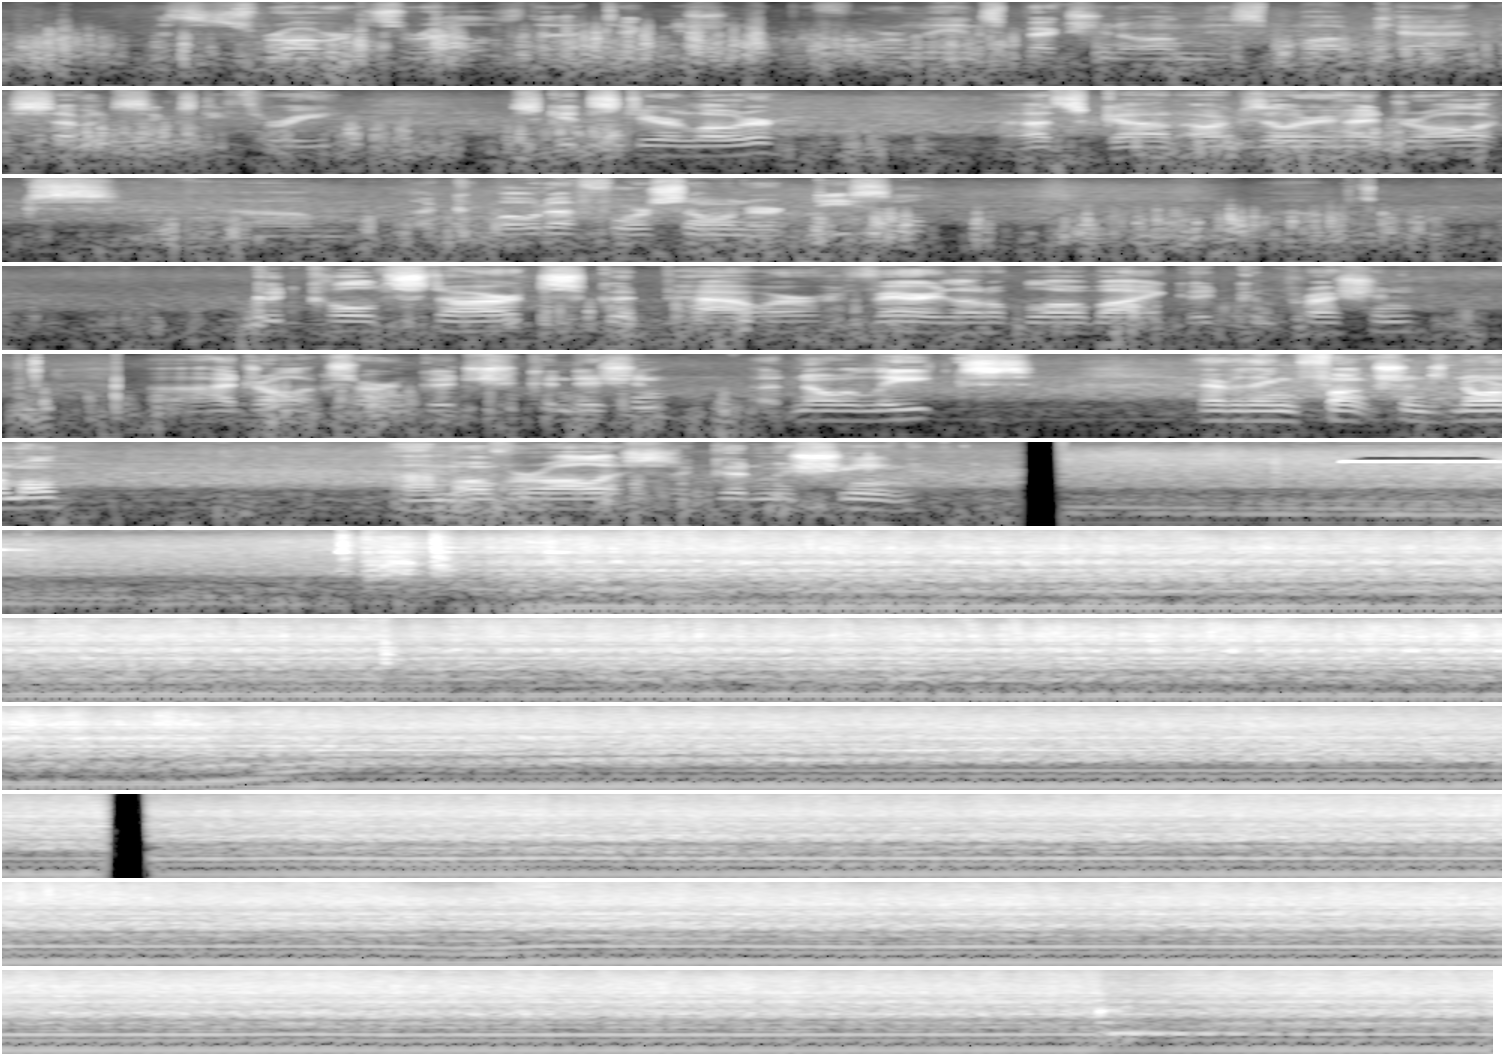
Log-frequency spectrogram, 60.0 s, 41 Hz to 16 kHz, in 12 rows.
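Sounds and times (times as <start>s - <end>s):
diesel engine starting and idling: 28.6s - 59.9s.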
